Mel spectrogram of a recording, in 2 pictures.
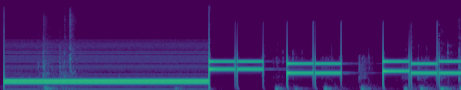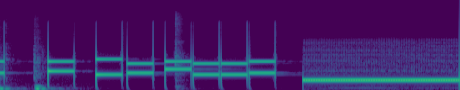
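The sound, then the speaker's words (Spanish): A steady telephone dial tone, then a quick run of two-pitch keypad beeps as a number is dialed for an outgoing call, ending as a low steady ringing tone starts. No one speaks. “Pero ya, vamos a llamarle ahora.”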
